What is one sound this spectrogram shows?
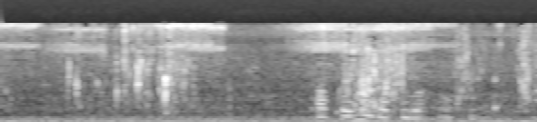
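A hooked bass splashes at the water's surface.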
